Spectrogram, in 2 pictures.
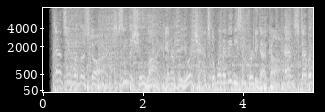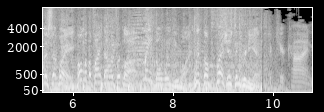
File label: male voice over promo; abc saturday night football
